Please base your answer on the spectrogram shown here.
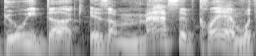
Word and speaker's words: geoduck: The geoduck, pronounced gooey duck, is a massive clam with a super questionable shape.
